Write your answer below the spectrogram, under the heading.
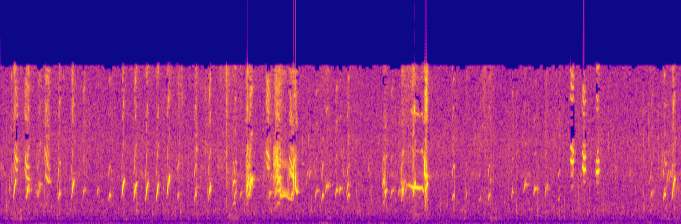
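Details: European goldfinch song for training, a fast series of evenly spaced chirps building into harsher buzzy, jangling flourishes, then scattered sharp high notes and brief trills.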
